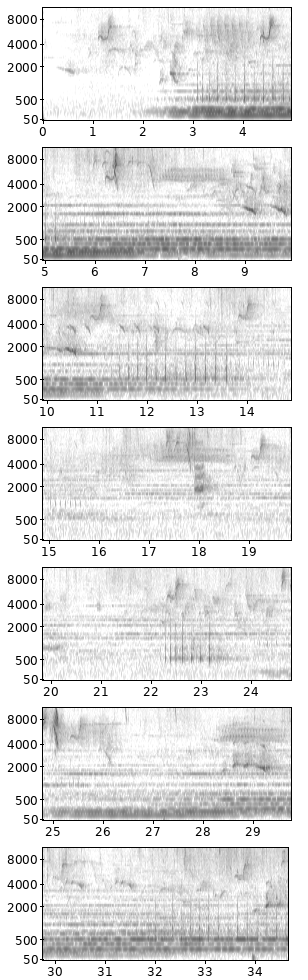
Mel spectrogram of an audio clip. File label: amb golden tree of peace; lol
